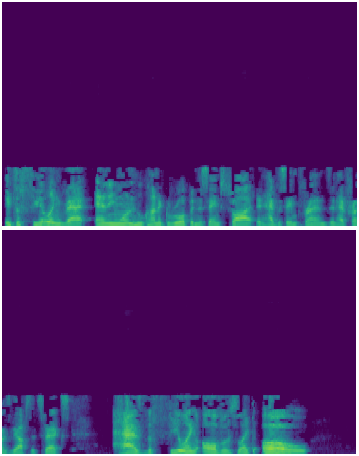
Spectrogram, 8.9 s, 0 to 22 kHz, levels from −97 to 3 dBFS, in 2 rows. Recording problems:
garbled, watery; slightly; nothing above 5.5 kHz

